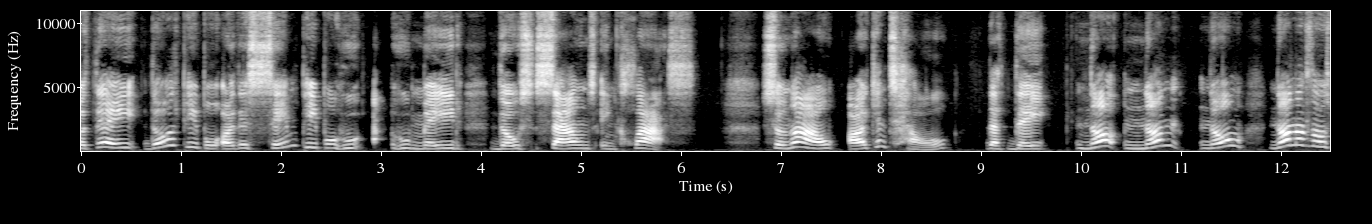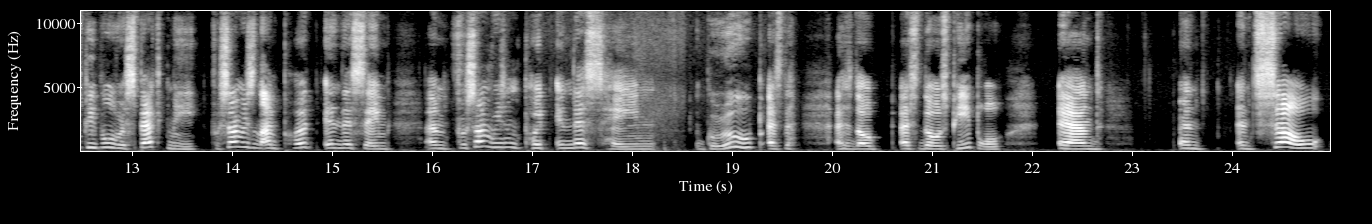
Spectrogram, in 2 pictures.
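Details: Self-reported frequent stuttering in a school-age speaker; this stretch has word and phrase repetitions and revisions; stuttering.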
